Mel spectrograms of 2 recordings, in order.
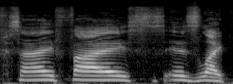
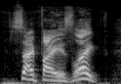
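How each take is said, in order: First: Each word drawn out slowly; slow careful reading. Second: Said in the usual way. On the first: Shown as a demonstration. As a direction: read the name slowly to get it right. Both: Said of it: "Sci-Fish Life".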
